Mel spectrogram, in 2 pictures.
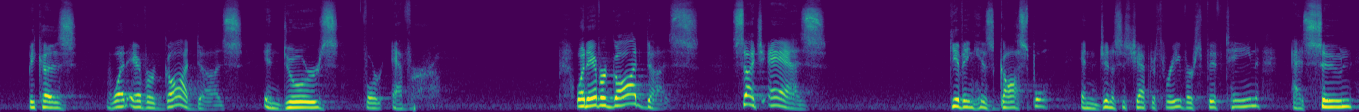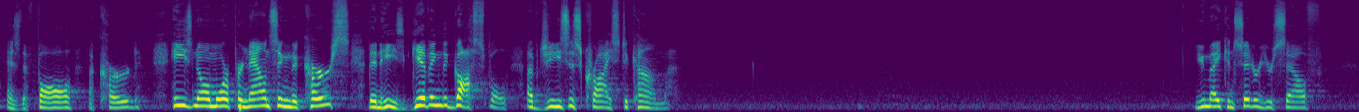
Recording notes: sermon from our worship service on June 18, 2023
